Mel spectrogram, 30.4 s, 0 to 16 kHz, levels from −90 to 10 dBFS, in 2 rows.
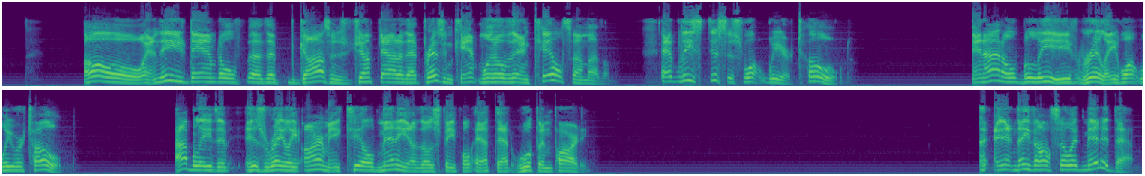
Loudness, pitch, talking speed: -13 LUFS, 160 Hz, 115 wpm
